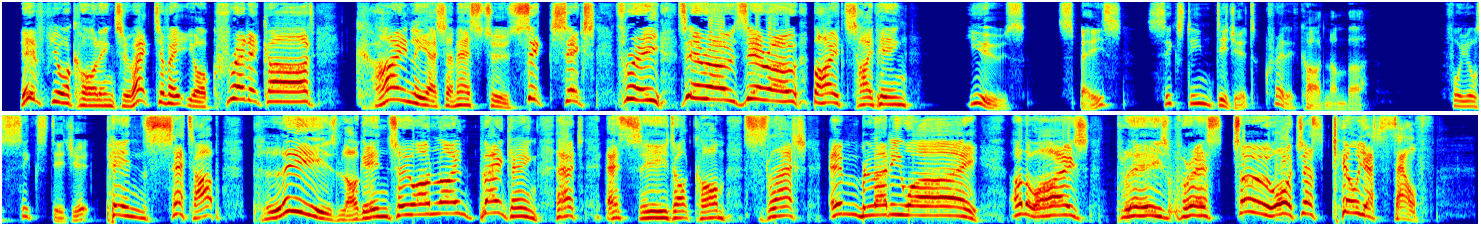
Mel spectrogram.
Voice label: UK English Parody, Male; John Cleese

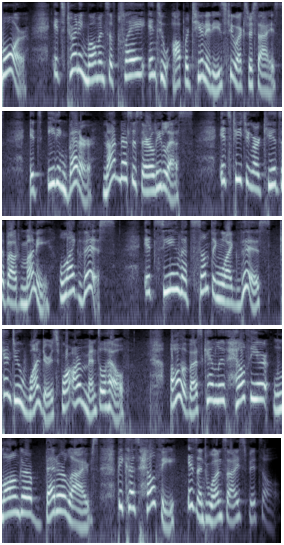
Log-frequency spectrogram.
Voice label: Asian English Clean Read; Clean Demo Read

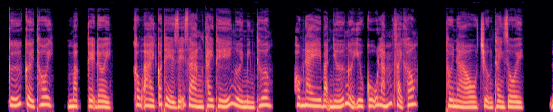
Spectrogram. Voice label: North Female, North Vietnamese; Mh Hanoi

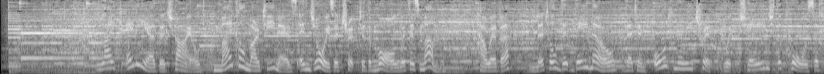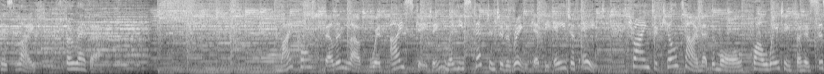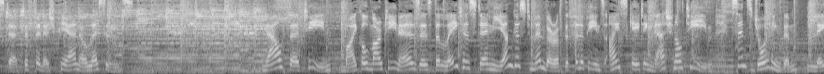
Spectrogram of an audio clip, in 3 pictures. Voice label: Documentary, English Singaporean Female; CNA

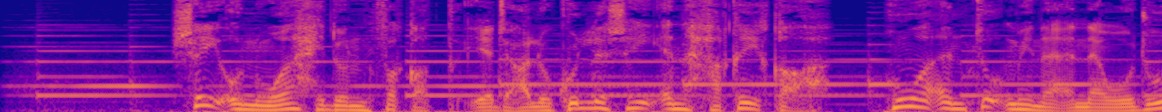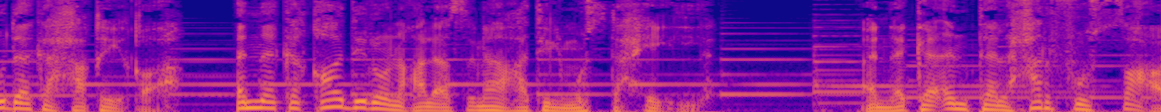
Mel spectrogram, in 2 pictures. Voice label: Arabic; Who is Green Valley

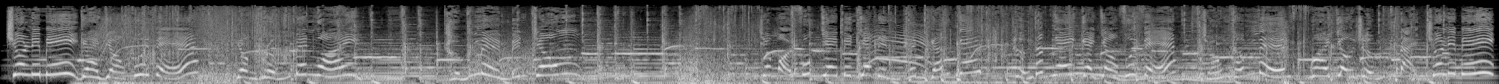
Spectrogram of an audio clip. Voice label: Vietnamese Female

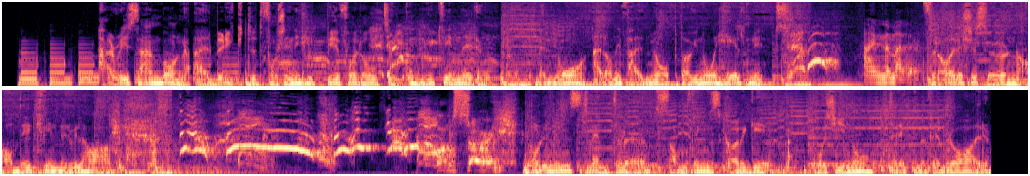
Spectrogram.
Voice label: Norwegian Movie Trailer, Male

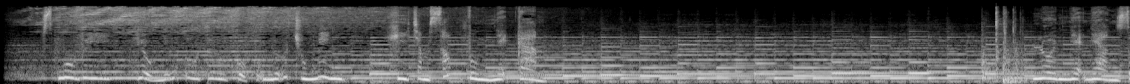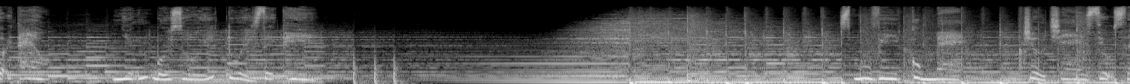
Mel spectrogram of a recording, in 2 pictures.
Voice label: North TVC Female, VIETNAMESE NORTH FEMALE VOICES

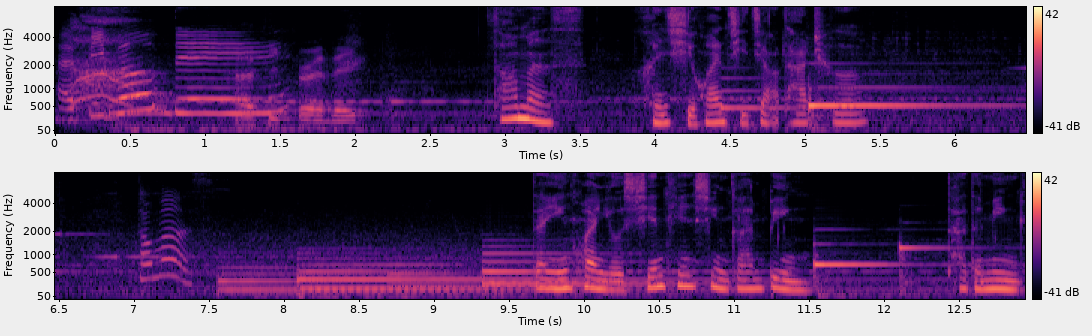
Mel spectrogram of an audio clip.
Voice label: Mandarin Campaign, Mandarin China Female; MOH Live On

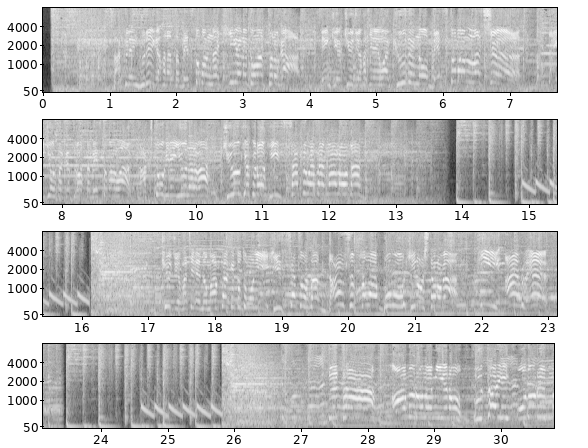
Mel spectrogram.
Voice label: Music Awards Wrestling Japanese

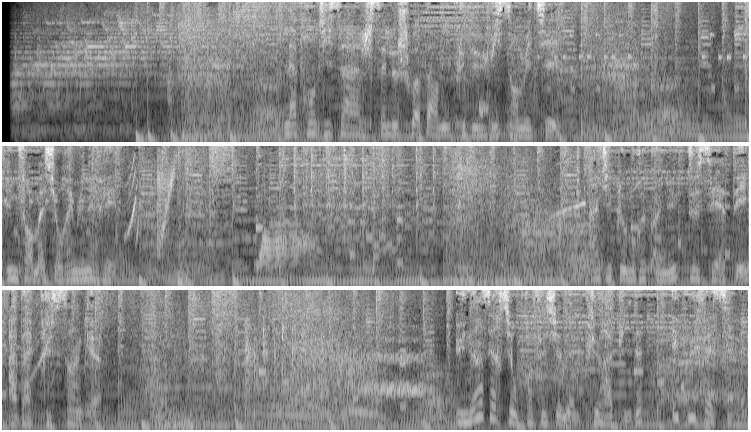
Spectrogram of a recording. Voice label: French Female Ile De France

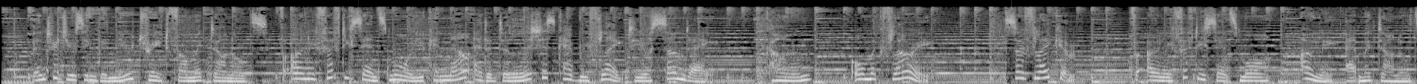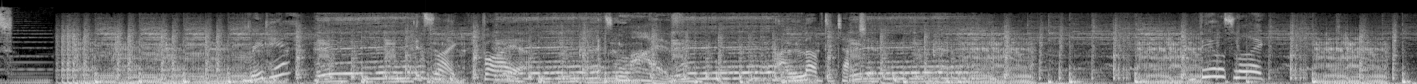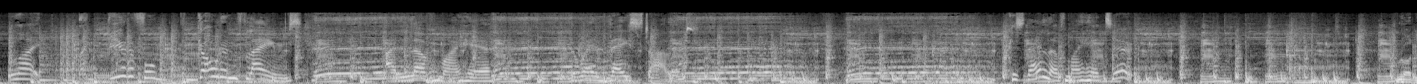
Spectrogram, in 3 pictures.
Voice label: NZ English

